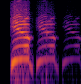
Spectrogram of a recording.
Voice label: Announce EN; Hiro P1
